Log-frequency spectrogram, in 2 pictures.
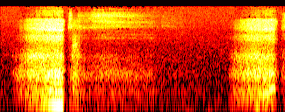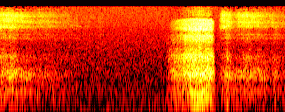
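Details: Slumbering dog with wheezy, snuffling snores: three breathy inhales about four seconds apart, the first loudest with a rough rattling edge, each ending in an abrupt stop and a hissing release of air.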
